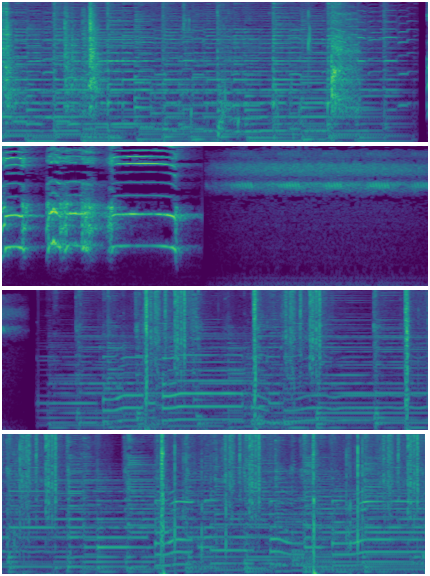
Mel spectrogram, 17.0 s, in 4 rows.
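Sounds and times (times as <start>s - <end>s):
background music: 0.0s - 4.2s, 8.9s - 17.0s
rooster crowing: 4.2s - 6.3s.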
